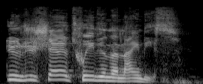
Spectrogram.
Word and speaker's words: Shannon Tweed: Shannon Tweed.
